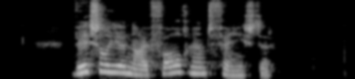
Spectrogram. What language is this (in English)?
Western Frisian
